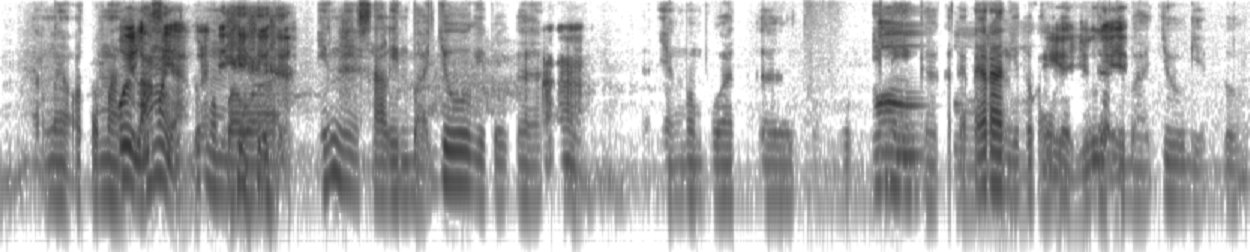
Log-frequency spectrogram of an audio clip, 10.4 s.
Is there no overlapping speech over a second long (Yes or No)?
No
